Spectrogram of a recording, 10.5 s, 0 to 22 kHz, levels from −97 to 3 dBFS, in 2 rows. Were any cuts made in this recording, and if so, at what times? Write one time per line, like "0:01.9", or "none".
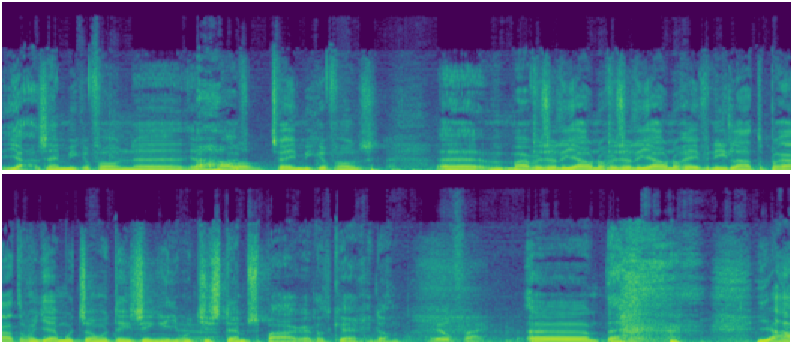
0:04.0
